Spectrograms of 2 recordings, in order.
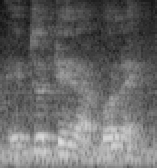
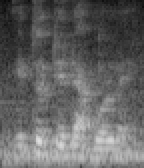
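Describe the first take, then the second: The two takes are said the same way.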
